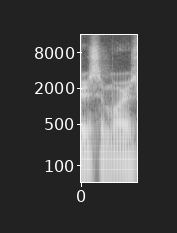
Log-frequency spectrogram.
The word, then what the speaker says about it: s'mores: I've never heard someone say s'mores like you do. S'mores. I, su- I just say one syllable. S'mores. S'mores. S'mores. – What do I say? S'mores. S'mores. You uh, you you pronounce the apostrophe.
